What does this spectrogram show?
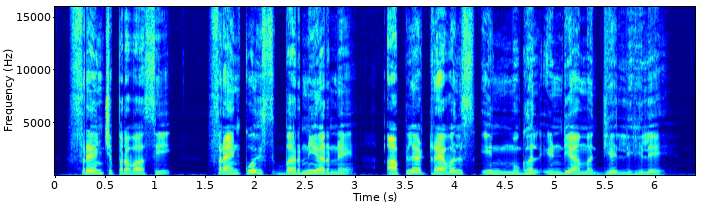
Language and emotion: Marathi, neutral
